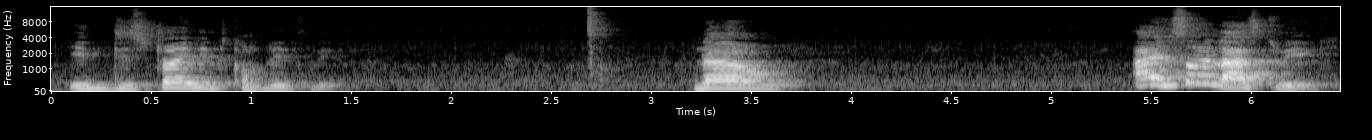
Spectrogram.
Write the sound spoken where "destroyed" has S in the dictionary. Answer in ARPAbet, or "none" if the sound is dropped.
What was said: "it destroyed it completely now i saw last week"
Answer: S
